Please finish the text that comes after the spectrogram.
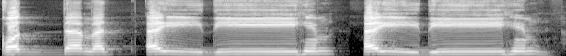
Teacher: ابداً بما، آگے قدمت، دال کے اوپر شد ہے تو مضبوطی کے ساتھ پڑھیے گا، قاف موٹا رکھیے گا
